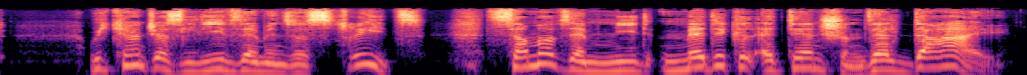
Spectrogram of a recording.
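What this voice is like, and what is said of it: Heavy French accent, woman. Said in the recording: “a middle-aged woman with a heavy French accent”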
